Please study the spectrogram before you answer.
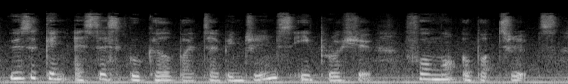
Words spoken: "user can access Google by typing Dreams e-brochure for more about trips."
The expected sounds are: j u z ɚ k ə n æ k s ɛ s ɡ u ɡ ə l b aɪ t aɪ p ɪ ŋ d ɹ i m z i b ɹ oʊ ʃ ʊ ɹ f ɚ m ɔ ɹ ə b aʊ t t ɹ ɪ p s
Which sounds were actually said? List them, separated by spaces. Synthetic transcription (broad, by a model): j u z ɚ k ə n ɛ s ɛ s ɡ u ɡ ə l b aɪ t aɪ b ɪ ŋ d ɹ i m s i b ɹ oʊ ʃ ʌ f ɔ m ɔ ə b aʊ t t ɹ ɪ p s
